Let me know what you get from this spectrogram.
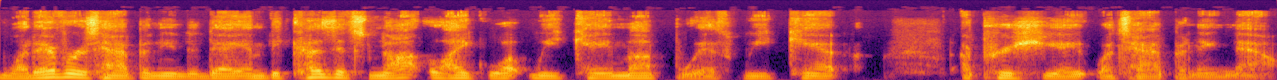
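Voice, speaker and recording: A man speaks at a fairly quick pace and medium pitch, his voice somewhat breathy. His intonation is fairly even, and the sound is dry and close with no echo. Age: 60s. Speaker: pastor and author. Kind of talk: interview.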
